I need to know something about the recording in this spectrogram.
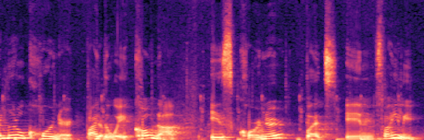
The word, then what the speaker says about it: Kona: So and even in the way we spell out the corner, it's like Kona. So it's not corner like in English, but it's corner.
